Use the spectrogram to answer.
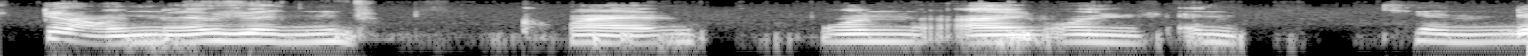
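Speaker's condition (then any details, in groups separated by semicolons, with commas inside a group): Cerebral palsy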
